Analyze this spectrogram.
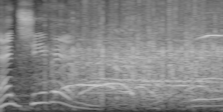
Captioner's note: cheers and applause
